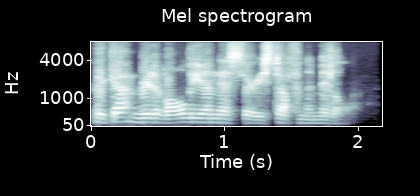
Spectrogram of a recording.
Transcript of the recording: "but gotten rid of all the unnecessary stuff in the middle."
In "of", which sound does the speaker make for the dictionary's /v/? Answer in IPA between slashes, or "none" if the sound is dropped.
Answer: /v/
